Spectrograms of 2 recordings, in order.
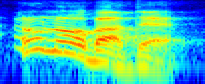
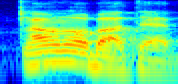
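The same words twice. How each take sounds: First: Loud, high doubting protest; emphatic doubt. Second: Said in the usual way. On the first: Real, not acted. Pushing back on the chat, loud and doubtful. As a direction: push back hard on the claim.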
